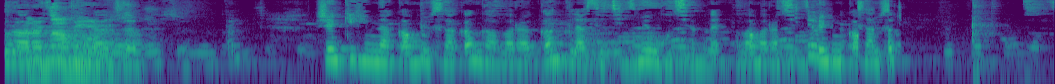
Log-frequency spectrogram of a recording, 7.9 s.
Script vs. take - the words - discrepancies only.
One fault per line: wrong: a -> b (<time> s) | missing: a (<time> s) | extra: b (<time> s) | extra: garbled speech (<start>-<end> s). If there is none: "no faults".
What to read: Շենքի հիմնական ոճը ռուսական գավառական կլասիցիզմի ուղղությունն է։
missing: ոճը (3.1 s)
extra: garbled speech (5.5-6.8 s)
